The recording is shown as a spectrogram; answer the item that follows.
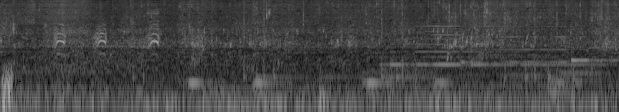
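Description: Seabirds calling over the water: three short calls, each rising and falling, in quick succession in the first couple of seconds, then a few lower calls, over a low steady rumble.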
